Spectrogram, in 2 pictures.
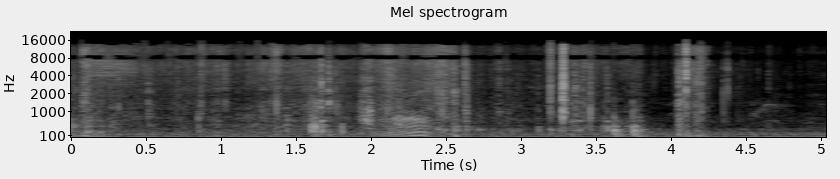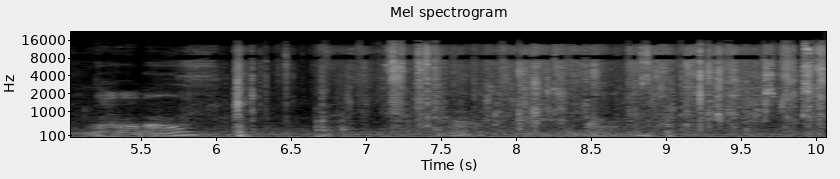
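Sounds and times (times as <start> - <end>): packing paper rustling: 0.0 - 4.5, 6.1 - 10.0
bubble wrap crinkling: 6.1 - 10.0.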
